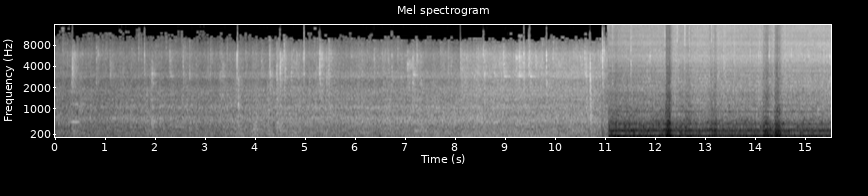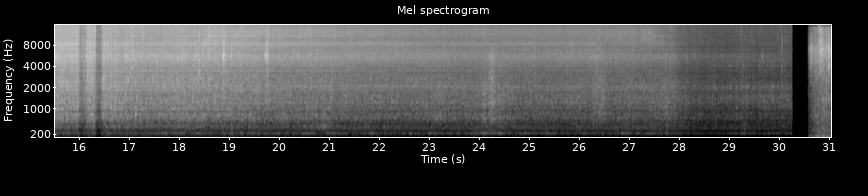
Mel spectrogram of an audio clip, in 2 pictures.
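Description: Hailstorm: hailstones and rain pelting down, extremely loud, with many sharp individual hits. About a third of the way in, the deep part of the noise cuts out abruptly, and the pelting then slowly fades as the storm passes.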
